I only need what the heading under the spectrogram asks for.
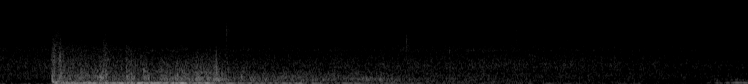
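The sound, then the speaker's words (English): Steady rain hisses throughout, broken early by a sudden, loud crack of thunder that rolls into a deep rumble and slowly fades back under the downpour. No voices. “turns to the door, heading back out into the storm that hangs over Piltover.”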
